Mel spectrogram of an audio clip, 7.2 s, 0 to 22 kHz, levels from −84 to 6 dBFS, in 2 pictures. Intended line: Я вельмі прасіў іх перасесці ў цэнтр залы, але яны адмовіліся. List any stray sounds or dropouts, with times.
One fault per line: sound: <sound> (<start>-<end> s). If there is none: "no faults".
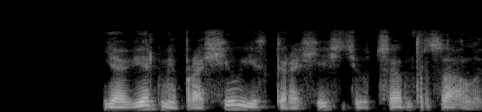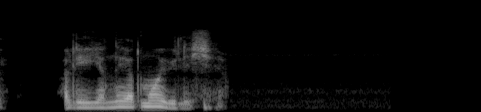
no faults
